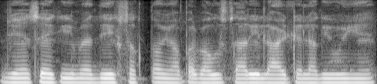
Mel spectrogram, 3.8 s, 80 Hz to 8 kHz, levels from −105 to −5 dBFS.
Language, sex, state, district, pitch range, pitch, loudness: Hindi, male, Madhya Pradesh, Bhopal, 140-150 Hz, 145 Hz, -16 LUFS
